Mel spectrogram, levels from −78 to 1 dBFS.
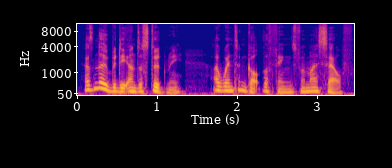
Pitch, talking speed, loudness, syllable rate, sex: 125 Hz, 205 wpm, -19 LUFS, 5.8 syllables/s, male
